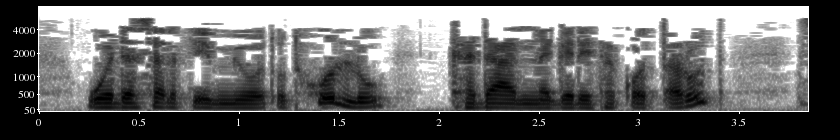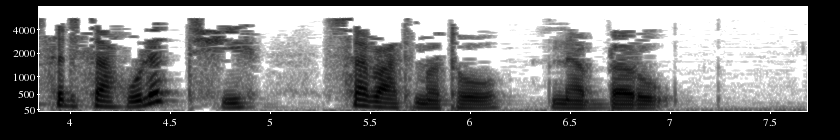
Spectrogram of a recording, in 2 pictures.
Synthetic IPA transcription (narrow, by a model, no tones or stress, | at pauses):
wɔd̪əsəlfjɛmːiwɔt̪ʼut̪hulːu | kʰəd̪anːəɡəd̪jɛt̪ʰəkʼot̪ʼːəɾut̪ | sɨd̪sahulət̪ːʃih | səβat̪mət̪ʰo̞ | nəbːəɾu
